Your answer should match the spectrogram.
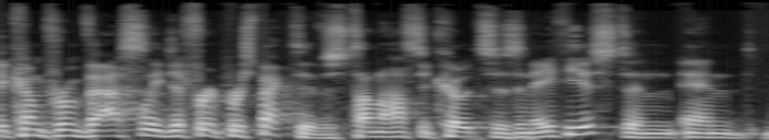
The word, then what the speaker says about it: Ta-Nehisi: His name is Ta-Nehisi Coates. You have to practice pronouncing his name. I always have to remember, how do you spell that and how does it sound? But his name is Ta-Nehisi Coates.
